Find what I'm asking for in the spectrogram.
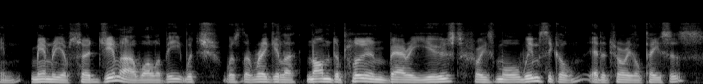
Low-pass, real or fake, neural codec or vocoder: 7.2 kHz; real; none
